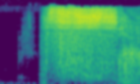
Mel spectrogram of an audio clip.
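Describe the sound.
A person imitates a snake with a single drawn-out, breathy hiss lasting about a second, fairly loud, trailing off into a softer exhale at the end.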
